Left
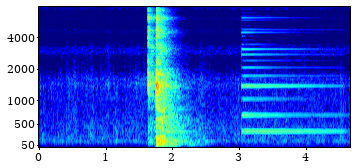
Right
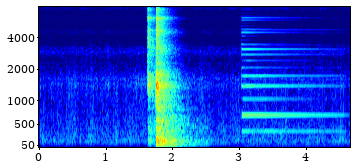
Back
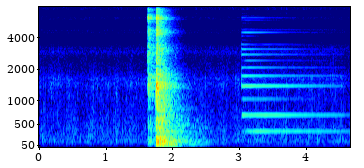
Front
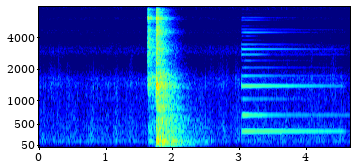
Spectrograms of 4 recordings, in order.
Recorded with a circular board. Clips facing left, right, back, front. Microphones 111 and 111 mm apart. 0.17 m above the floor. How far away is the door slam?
About 0.9 m.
